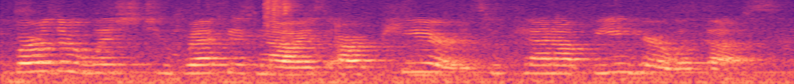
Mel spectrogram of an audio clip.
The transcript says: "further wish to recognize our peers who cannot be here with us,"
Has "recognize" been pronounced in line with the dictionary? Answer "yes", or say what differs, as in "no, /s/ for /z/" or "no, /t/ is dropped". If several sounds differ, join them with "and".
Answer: yes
